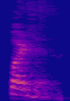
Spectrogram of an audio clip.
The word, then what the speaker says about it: पढ़: ബട്ട് if the dot is there, we cannot pronounce in such a way. Dha എന്ന് വായിക്കില്ല. Dha. Padh.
